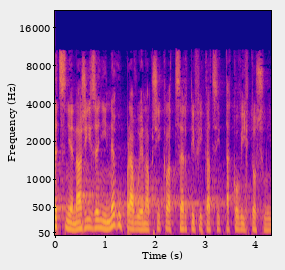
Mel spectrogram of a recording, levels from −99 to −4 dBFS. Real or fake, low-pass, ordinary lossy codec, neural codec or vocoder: real; 10.8 kHz; MP3, 48 kbps; none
